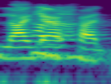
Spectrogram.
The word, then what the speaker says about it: Lagerfeld: Lagerfeld diye okunuyor.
